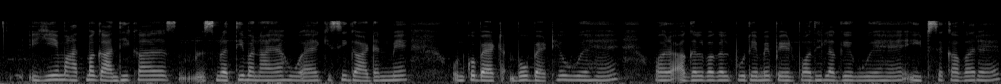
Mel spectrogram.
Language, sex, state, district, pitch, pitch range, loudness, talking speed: Hindi, female, Bihar, Jamui, 195 Hz, 190-200 Hz, -36 LUFS, 175 wpm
